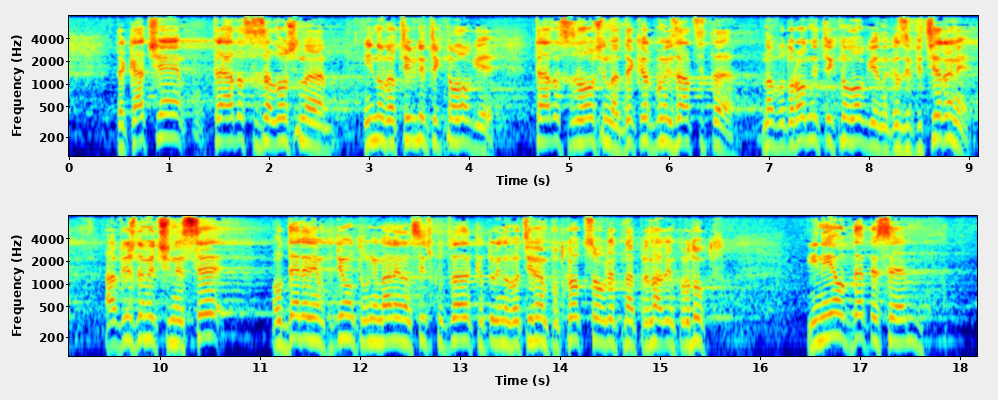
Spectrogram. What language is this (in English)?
Bulgarian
